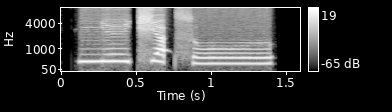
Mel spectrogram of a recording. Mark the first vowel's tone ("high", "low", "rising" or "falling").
high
